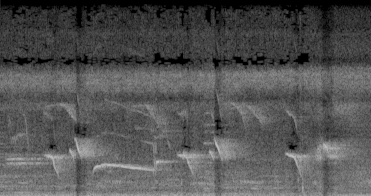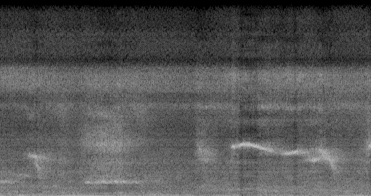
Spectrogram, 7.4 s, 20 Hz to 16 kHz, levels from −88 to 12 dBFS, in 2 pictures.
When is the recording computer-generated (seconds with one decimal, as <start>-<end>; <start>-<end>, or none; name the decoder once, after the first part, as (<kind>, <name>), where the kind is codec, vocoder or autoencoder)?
3.1-7.4 (autoencoder, DAC-VAE)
